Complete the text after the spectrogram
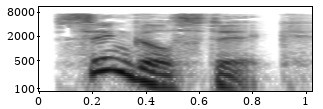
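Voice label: "singlestick", British English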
